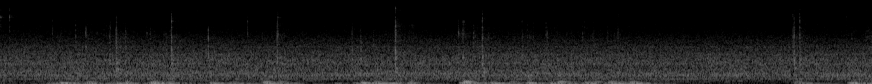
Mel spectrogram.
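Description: Computer keyboard keys clicking in an irregular run, with dull low thuds under the clicks, as the same copied line of text is pasted over and over.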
